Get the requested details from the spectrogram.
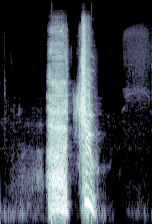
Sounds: Sneeze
